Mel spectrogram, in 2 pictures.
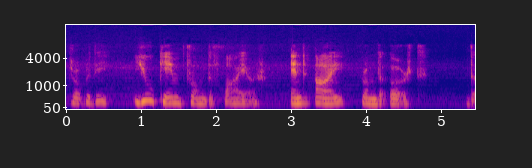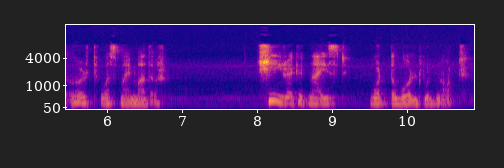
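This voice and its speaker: Woman acting a gentle ancient Indian queen, soft dark tone, unhurried, reflective, radio play, slightly muffled over faint music. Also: on the low side, vocal fry. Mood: grave. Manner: measured, reflective. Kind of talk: dramatic play reading, radio play. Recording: muffled recording with music behind.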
